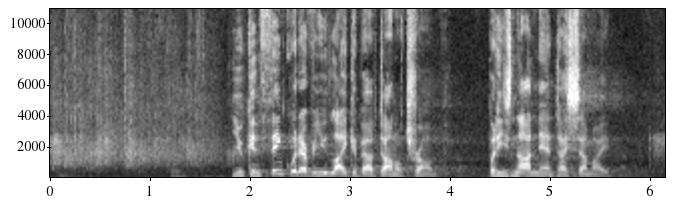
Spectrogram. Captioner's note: applause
